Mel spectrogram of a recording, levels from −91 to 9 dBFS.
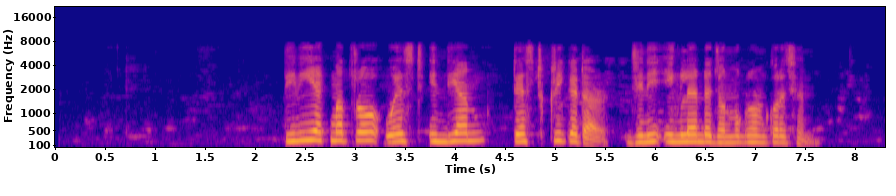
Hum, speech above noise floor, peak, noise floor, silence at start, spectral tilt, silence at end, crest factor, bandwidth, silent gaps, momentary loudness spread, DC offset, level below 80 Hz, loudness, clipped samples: none; 45 dB; -2 dBFS; -62 dBFS; 2.3 s; -7 dB/octave; 0.65 s; 18 dB; 7.6 kHz; none; 9 LU; under 0.1%; -60 dBFS; -18 LUFS; under 0.1%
